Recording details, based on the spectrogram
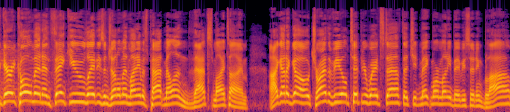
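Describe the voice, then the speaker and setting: Guy djing a comedy station, pretty high voice, cracking jokes, punchy, super dry studio mic. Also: no echo. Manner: punchy, wisecracking delivery. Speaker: radio host and DJ. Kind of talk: comedy radio air-check patter with jokes. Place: radio studio. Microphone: close radio studio microphone.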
